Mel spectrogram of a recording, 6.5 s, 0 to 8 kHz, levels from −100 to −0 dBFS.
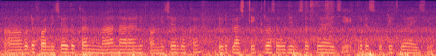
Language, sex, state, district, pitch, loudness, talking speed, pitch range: Odia, female, Odisha, Khordha, 180 Hz, -18 LUFS, 175 wpm, 165-180 Hz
